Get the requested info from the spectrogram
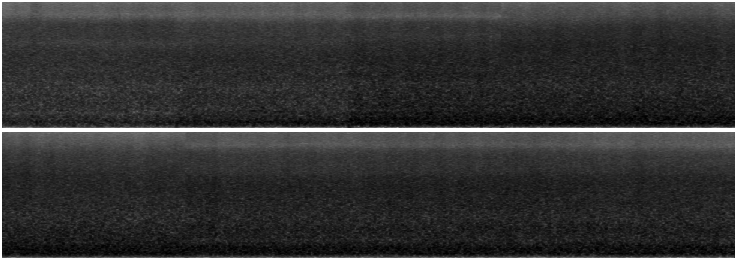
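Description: River rapids and a waterfall: white water rushing over rock in a steady, loud wash of noise. It grows louder over the first few seconds and steps up again about four and a half seconds in, then holds steady.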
